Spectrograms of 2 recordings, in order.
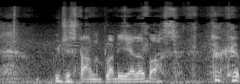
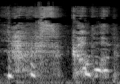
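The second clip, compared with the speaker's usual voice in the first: excited cheer; much slower than usual. Real, not acted. Cheering on yellow bus.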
